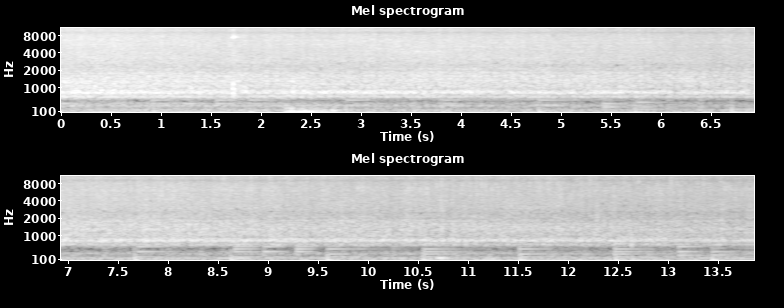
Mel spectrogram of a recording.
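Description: Besan (gram-flour) omelette batter sizzling in hot oil on a tawa: a steady frying hiss, loudest as the batter goes in and slowly dying down, with one light click about two seconds in.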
